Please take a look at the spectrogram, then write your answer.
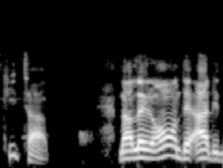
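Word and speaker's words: كتاب: they call it so it will be basically KTB but because they know it's their language they know it is pronounced kitab now later on they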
